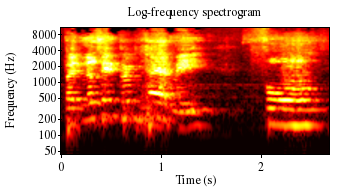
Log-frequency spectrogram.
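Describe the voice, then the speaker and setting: A man's voice: fairly high pitch, takes it slowly, a little hiss or hum. A man giving an informal, jokey wedding toast as best man, projecting his voice to a room. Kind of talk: informal wedding toast speech with comic rhyming verse. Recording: echoey room, picked up from far off.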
